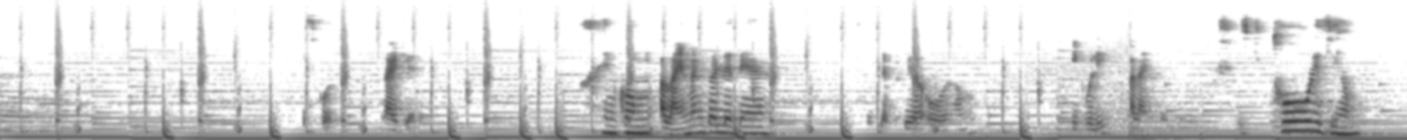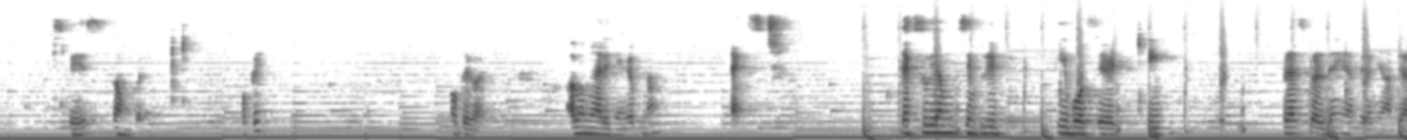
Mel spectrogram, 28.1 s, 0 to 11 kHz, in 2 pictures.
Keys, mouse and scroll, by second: 3.8-4.3 alt+scroll up 1, 5.2 click, 14.2 Up, 16.4 click, 18.7-19.3 alt+scroll up 1, 25.5 t.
